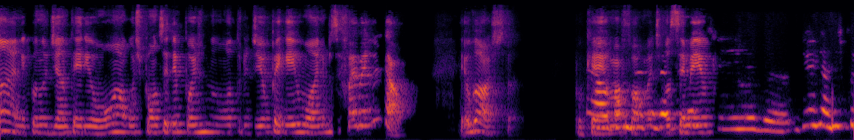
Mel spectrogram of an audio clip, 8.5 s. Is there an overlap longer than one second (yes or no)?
yes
